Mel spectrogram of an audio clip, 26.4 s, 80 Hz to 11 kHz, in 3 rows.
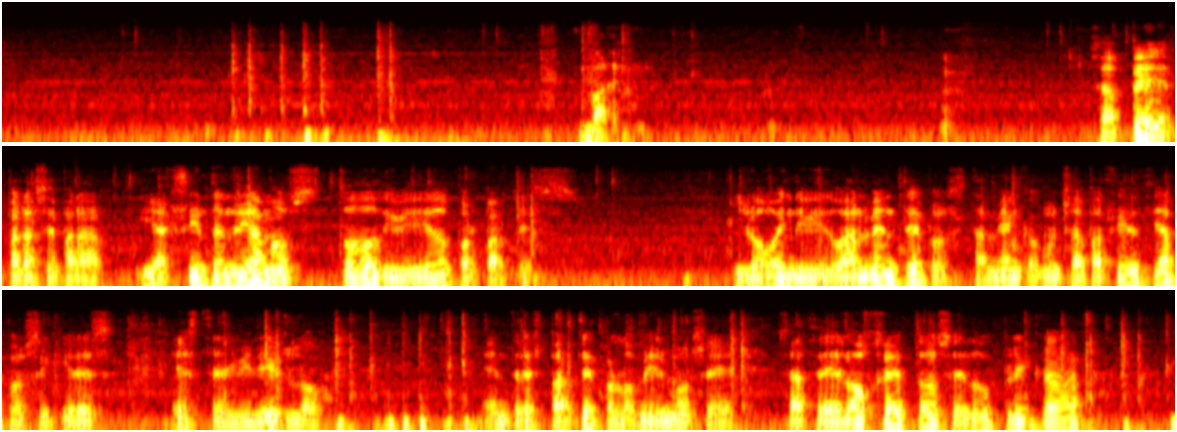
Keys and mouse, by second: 1.8 a, 2.1 a, 2.9 a, 2.9 p, 9.7-10.7 middle drag, 9.7-10.7 right drag, 10.7 g, 11.9 middle click, 11.9 right click, 12.7 g, 16.8 KP_1, 19.6 g, 20.9-26.3 middle drag, 23.1 KP_1, 25.7 shift+d, 26.0 g.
